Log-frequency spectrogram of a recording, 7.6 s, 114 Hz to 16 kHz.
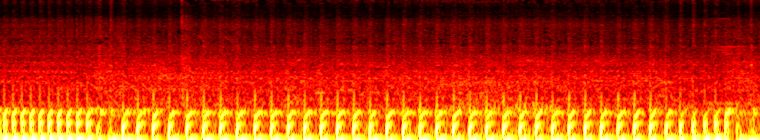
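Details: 1985 Royal Enfield Standard 350cc (Electra) Bullet restored to 2020 Classic style: slow, even thump of a big single at about three beats a second, steady with nothing knocking through; healthy idle.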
